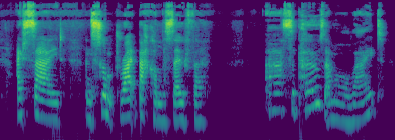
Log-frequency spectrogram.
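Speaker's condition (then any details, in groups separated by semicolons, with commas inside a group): No condition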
